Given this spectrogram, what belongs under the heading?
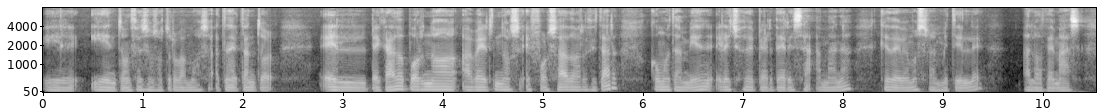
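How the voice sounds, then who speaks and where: This man's voice sits very deep and low. His intonation stays fairly even. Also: moderate pace. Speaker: Islamic teacher. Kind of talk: interview Q&A. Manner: hesitant, many fillers.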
